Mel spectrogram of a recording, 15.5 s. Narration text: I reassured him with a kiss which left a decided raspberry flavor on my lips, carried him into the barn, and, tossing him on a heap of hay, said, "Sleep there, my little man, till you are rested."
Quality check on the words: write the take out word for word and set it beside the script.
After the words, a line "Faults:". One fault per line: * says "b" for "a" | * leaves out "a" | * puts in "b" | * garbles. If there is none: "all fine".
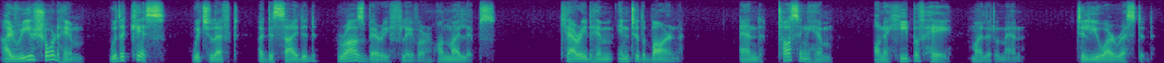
I reassured him with a kiss which left a decided raspberry flavor on my lips, carried him into the barn, and, tossing him on a heap of hay, my little man, till you are rested."
Faults:
* leaves out "said Sleep there"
